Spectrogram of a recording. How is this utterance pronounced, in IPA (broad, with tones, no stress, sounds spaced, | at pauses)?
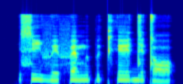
s i˦˨ v e˨ f ɛ˦ m ɪ˦ p ɪ˦ kʰ eː˦ d ɪ˦ t ɔ˨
